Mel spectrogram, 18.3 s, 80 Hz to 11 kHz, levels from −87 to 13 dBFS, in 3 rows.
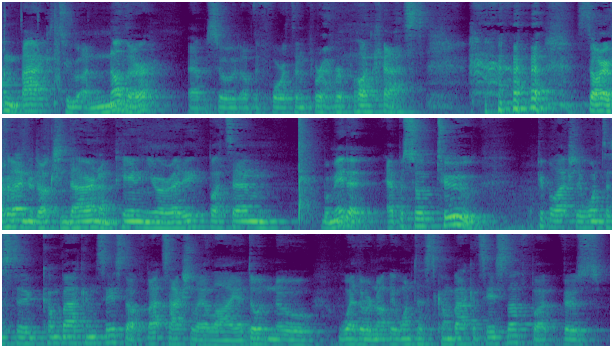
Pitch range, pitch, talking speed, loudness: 120-140 Hz, 130 Hz, 185 wpm, -24 LUFS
